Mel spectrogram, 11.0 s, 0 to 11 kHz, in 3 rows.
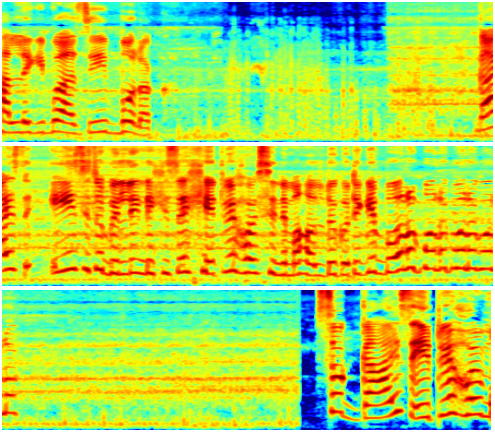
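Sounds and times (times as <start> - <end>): street background rumble: 0.0 - 9.7.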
